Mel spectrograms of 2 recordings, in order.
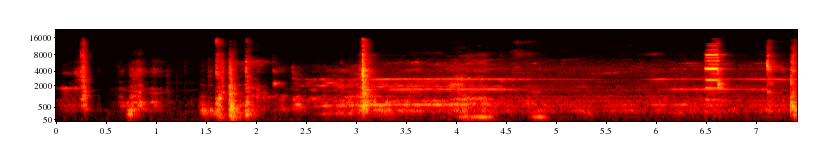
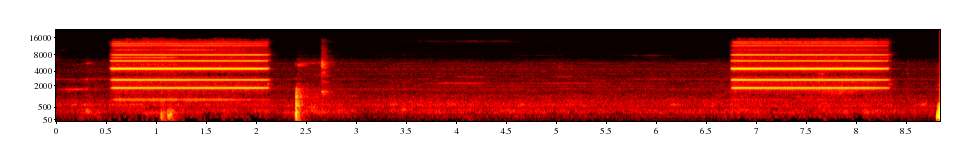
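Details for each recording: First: but it does have a audio body you can hear the beep Second: so either it's not liking the ram or there's something else going on here my my gut feeling is the ram just because the noise that it's giving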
